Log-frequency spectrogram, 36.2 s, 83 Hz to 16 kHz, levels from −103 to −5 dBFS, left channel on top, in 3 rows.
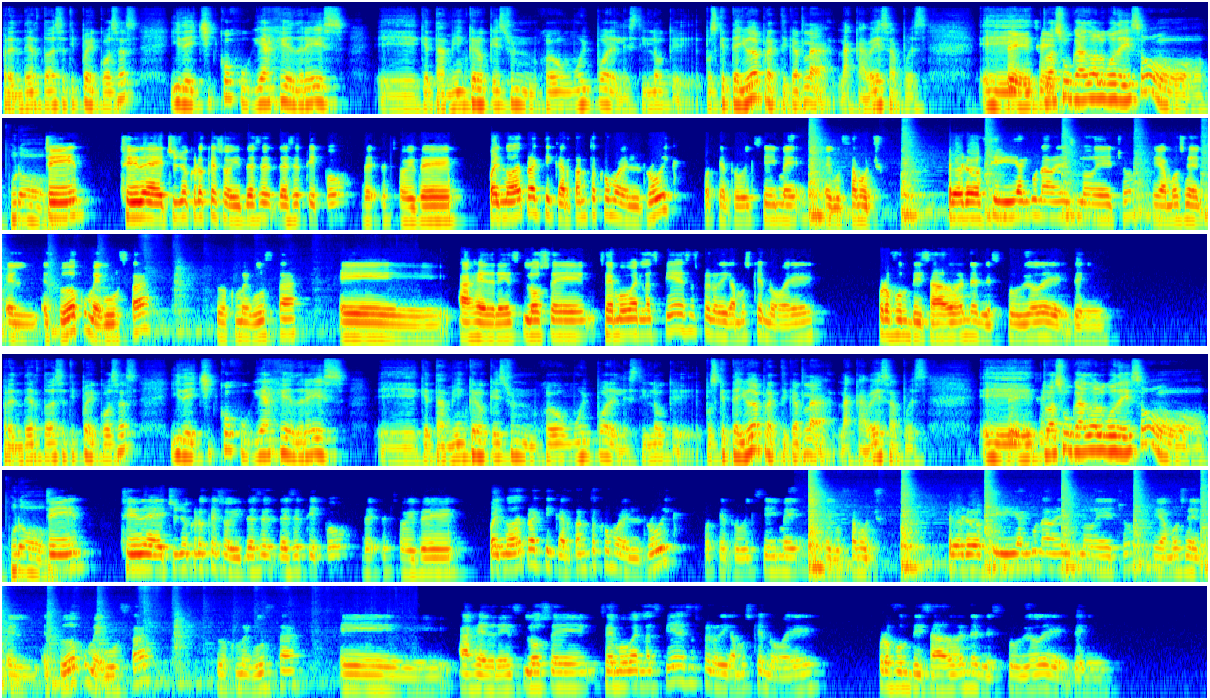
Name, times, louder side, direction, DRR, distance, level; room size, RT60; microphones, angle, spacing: voice 1, 0.0-3.4 3.8-12.5, equal, 5° left, 0.4 m, -33 dB
voice 2, 10.0-10.6 12.5-12.9 13.2-16.6 16.9-18.7 19.1-20.8 21.5-25.6 26.3-27.1 27.5-32.2 32.9-35.1, left 6 dB, 85° left, 0.3 m, -29 dB
sound 1, 20.0-28.3, right 1 dB, 65° right, 0.9 m, -43 dB
2.7 x 2.2 x 3.9 m
head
